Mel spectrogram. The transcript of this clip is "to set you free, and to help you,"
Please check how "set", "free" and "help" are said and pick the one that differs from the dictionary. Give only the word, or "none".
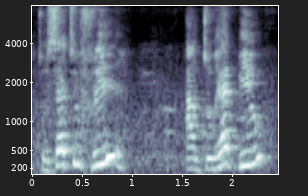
none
